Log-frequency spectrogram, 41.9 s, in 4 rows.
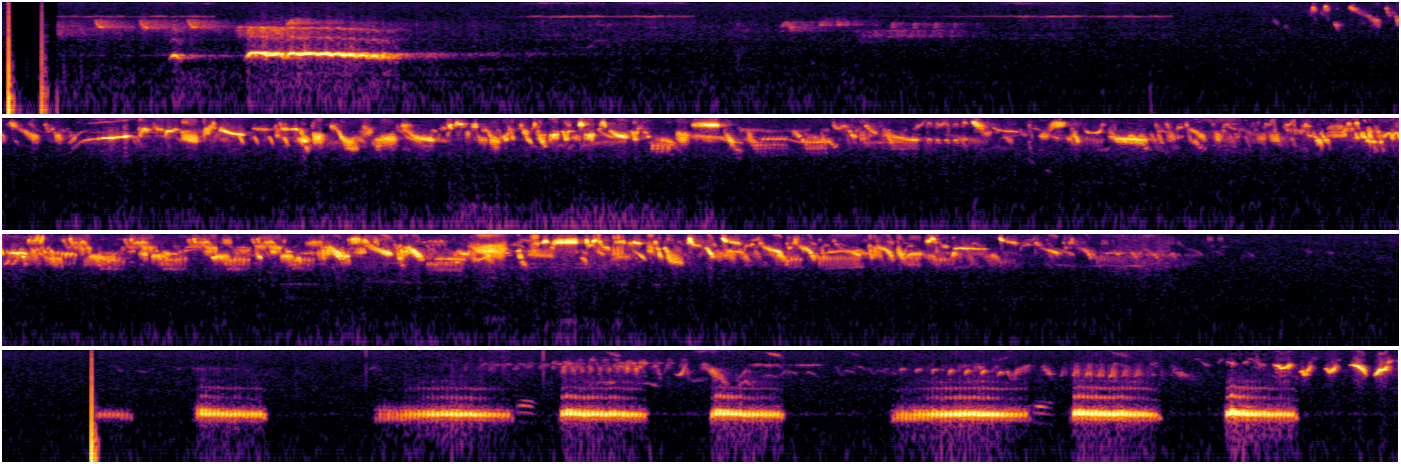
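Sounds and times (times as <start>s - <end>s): flock of small birds chirping: 9.6s - 31.0s, 34.3s - 41.9s.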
